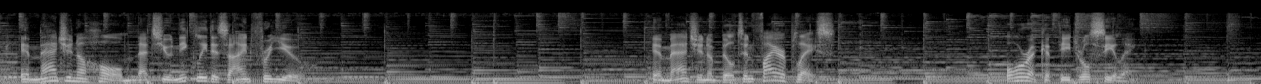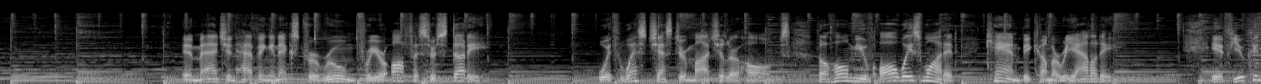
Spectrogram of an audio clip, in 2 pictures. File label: real estate, voiceovers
